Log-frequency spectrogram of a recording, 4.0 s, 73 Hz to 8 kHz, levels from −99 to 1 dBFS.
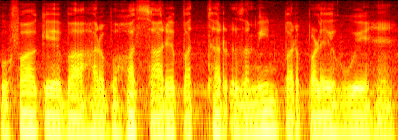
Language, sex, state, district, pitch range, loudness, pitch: Hindi, male, Uttar Pradesh, Lalitpur, 80-85 Hz, -15 LUFS, 80 Hz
